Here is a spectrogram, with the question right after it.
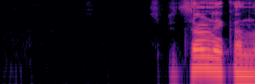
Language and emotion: Russian, neutral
